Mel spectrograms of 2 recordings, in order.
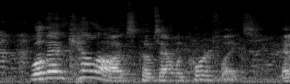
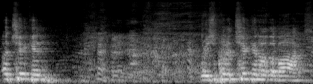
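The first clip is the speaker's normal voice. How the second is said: fast, loud, laughing eagerness; eager mock pitch; 3 dB louder, faster than usual. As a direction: blurt the idea proudly. Bill pitching idea.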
